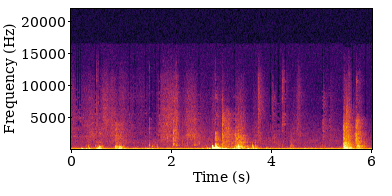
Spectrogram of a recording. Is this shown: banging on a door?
yes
